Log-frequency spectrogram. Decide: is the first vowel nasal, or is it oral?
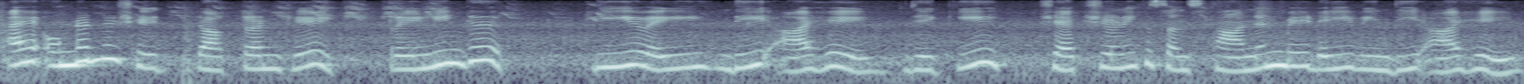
nasal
